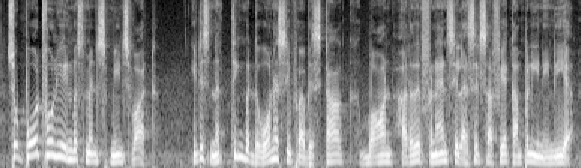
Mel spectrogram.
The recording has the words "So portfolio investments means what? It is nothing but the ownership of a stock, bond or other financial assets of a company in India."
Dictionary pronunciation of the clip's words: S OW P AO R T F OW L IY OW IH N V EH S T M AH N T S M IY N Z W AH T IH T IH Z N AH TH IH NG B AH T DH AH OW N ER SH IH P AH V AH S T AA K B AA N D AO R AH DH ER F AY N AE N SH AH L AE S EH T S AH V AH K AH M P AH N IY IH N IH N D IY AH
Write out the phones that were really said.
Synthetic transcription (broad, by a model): S OW P AO R T F OW L IY OW IH N V EH S T M AH N T S M IY N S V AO T IH T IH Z N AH T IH NG B AH T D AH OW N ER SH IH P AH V AH S T AA K B AA N D AO R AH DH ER F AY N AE N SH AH L AE S EH T S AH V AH K AH M P AH N IY IH N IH N D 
